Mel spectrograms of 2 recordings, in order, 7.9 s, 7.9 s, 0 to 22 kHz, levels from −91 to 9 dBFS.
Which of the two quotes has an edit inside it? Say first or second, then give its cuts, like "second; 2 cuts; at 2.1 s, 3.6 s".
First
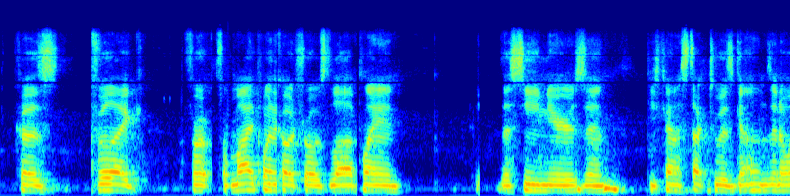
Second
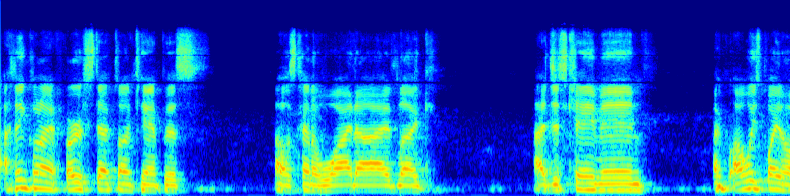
first; 6 cuts; at 0.9 s, 2.1 s, 2.8 s, 3.6 s, 4.8 s, 6.5 s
